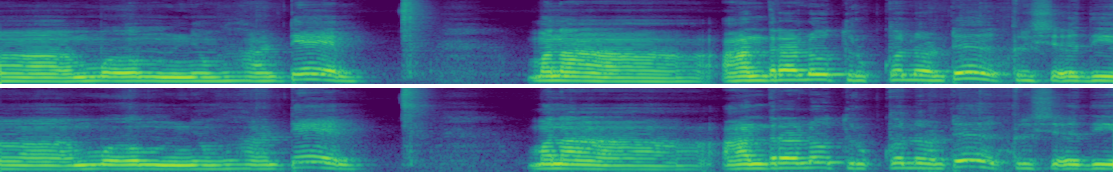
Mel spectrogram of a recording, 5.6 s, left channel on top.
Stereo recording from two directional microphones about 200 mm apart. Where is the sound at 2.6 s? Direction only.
45° left (ahead or behind).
